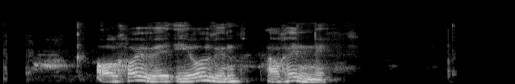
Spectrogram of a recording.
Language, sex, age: Icelandic, male, 50-59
